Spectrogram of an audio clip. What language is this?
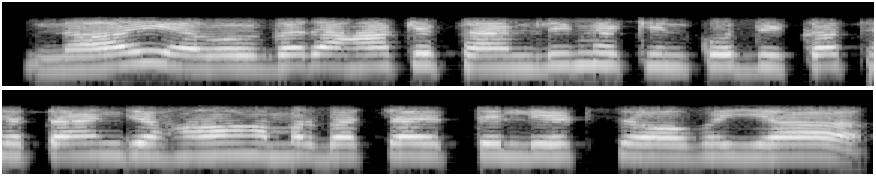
Maithili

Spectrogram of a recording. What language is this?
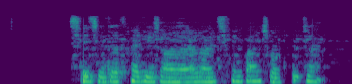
Chinese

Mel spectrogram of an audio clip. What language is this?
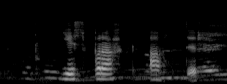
Icelandic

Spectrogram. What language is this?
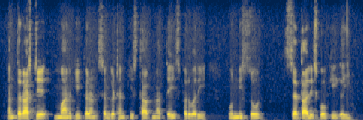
Hindi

